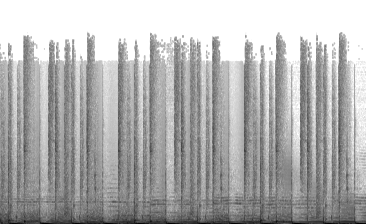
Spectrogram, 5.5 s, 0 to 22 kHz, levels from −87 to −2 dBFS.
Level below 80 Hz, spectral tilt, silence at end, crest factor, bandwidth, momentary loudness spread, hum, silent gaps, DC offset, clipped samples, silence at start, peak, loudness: -10 dBFS; -5.5 dB/octave; 0 s; 10 dB; 18.5 kHz; 2 LU; none; none; under 0.1%; under 0.1%; 0 s; 0 dBFS; -14 LUFS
